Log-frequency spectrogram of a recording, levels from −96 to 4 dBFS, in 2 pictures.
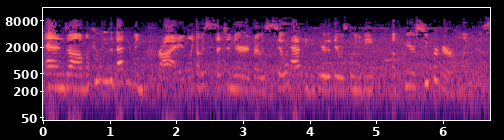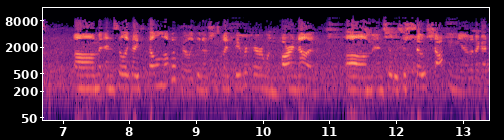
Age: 20-39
